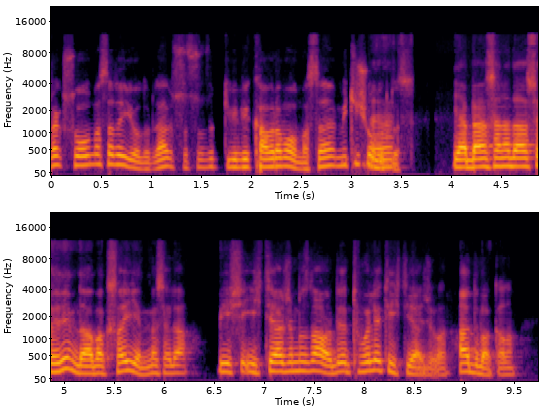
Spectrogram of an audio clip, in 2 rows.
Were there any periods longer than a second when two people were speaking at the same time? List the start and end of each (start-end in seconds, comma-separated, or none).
none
